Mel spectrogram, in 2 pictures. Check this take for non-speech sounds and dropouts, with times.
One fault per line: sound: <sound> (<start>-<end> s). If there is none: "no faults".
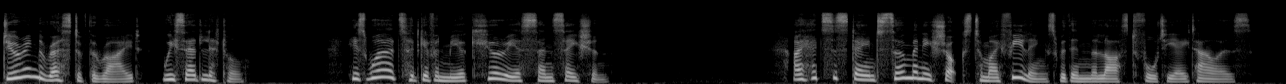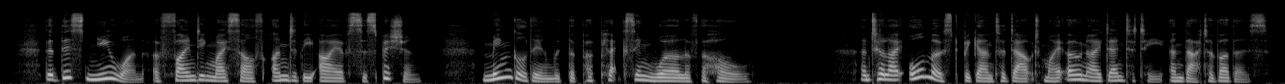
no faults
